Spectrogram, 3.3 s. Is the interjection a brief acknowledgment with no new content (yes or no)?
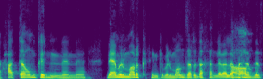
no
